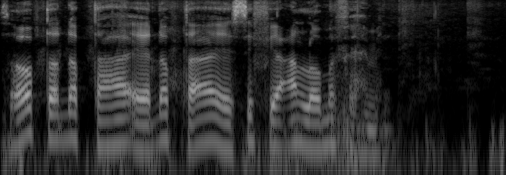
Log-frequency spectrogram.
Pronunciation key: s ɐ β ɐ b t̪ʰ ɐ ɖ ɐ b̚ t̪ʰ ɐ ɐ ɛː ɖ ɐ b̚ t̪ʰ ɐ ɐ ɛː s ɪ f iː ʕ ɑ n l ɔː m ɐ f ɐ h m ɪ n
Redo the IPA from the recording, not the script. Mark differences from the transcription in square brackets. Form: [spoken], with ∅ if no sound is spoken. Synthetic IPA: s ɐ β ɐ b t̪ʰ ɐ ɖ ɐ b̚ t̪ʰ ɐ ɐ ɛː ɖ ɐ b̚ t̪ʰ ɐ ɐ ɛː s ɪ f iː ʕ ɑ n l ɔː m ɐ f ɐ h m ɪ n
